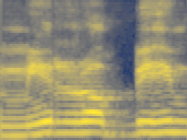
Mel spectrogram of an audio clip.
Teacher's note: নুন সাকিনের পরে র আসলে গুণনা ছাড়া মিলিয়ে পড়তে হয়।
